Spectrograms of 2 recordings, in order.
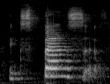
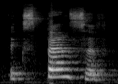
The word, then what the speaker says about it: expensive: stress in the word the correct stress is on the second syllable the correct pronunciation of this word is expensive expensive don't say expensive say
